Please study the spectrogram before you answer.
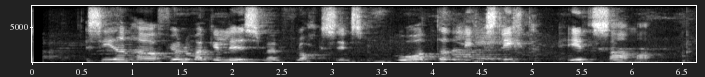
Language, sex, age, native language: Icelandic, female, 14, Icelandic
